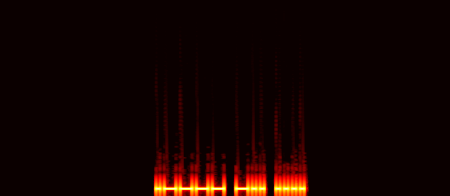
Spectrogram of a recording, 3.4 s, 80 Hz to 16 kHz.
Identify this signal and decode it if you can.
Morse code, heard as a keyed tone, about 40 wpm, 700 Hz. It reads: 1DH
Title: Three Challenging Letter-Number Combinations 40wpm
